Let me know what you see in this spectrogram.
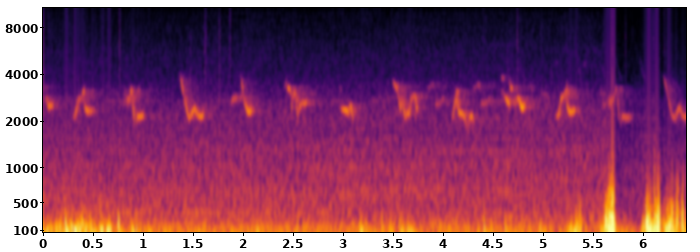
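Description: A songbird repeating a short, sharply falling chirp about twice a second, over a low outdoor rumble, with a few louder low thumps near the end.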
